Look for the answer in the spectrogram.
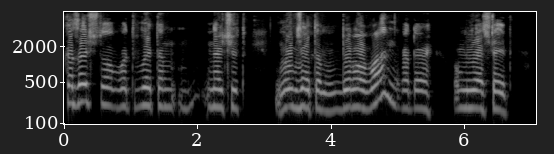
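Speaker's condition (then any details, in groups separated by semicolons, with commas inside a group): Cerebral palsy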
